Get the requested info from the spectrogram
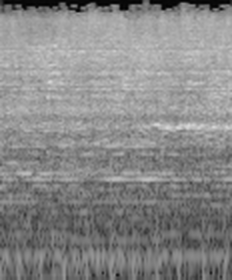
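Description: Rock band playing live: distorted electric guitar holding long notes over a fast, even bass and drum pulse.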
